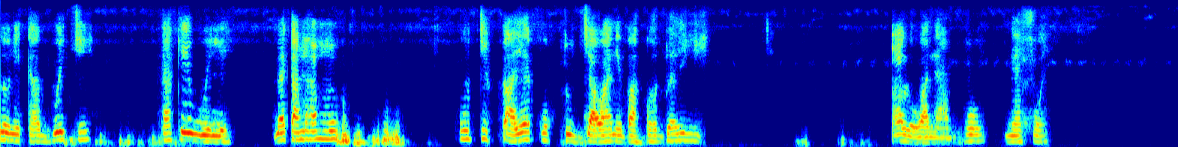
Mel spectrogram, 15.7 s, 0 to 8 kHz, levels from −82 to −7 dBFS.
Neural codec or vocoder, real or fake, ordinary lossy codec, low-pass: codec, 16 kHz, 2 kbps, FreqCodec, smaller model; fake; AAC, 32 kbps; 7.2 kHz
